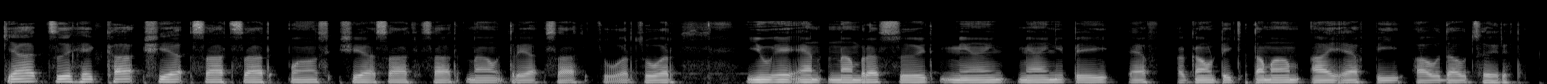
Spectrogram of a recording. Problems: constant background noise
